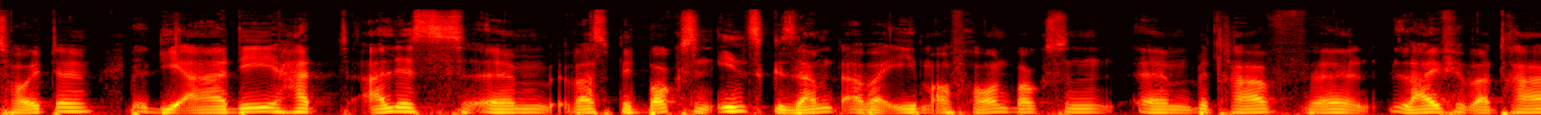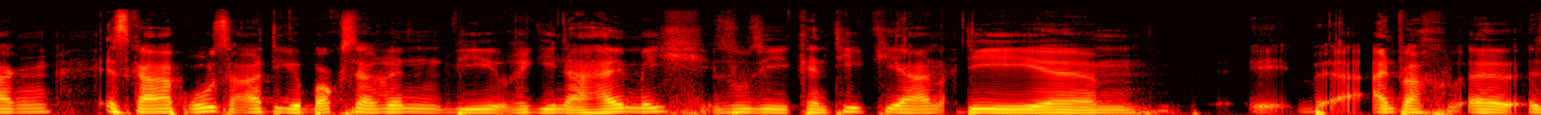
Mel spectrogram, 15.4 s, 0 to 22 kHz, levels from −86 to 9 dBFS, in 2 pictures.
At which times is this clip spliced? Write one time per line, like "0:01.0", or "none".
0:11.3
0:12.4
